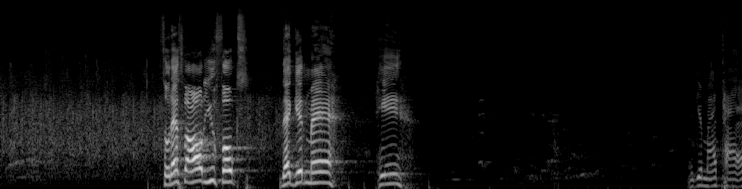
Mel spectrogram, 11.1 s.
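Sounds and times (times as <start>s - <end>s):
audience clapping hands: 0.0s - 5.3s
speech: 2.4s - 6.2s, 10.4s - 11.1s.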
